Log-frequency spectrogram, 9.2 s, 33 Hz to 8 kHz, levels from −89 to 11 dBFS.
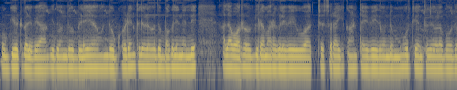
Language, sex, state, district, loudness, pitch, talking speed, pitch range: Kannada, male, Karnataka, Raichur, -15 LUFS, 130 Hz, 130 wpm, 130-135 Hz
